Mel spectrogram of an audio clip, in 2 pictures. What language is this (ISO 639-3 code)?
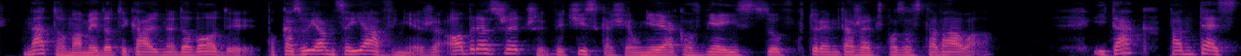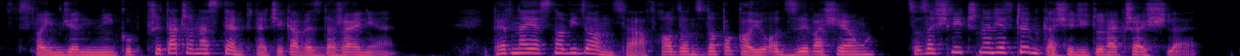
pol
